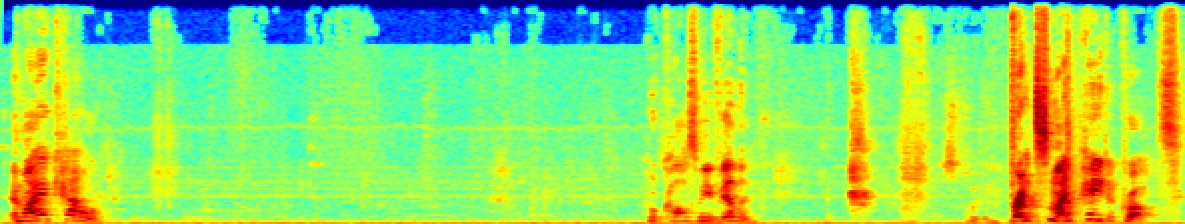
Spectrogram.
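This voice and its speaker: A woman playing an anguished, brooding young prince in a Shakespearean radio play, speaking in halting, deliberate soliloquy. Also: high voice, slight background noise, natural voice. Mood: self-loathing, anguished.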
